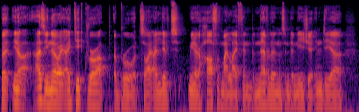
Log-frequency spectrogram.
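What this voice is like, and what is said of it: Soft London British English accent. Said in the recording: “pretty typical British English accent ... Especially from London ... my accent's probably a little bit softer than most british people”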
